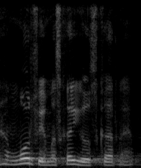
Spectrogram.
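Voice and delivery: ordinary delivery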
